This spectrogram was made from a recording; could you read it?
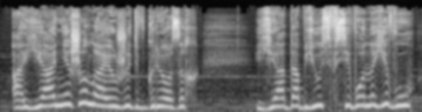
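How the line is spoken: Shouted. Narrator (Russian): выкрикнула Злата

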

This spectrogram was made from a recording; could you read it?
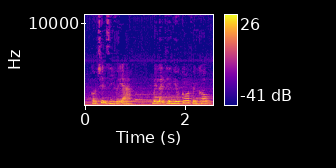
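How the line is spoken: Smiling. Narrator (Vietnamese): Cô mỉm cười nói

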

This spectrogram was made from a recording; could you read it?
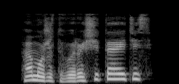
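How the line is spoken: Man's clarifying question, with a snort. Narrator (Russian): мужчина и, хмыкнув, уточнил

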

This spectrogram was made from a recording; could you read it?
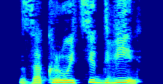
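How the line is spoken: Barked. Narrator (Russian): рявкнул Кейхар

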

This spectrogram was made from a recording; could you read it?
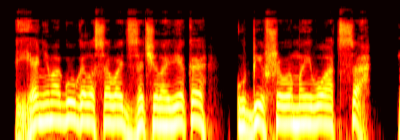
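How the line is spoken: Loud declaration. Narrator (Russian): громко заявил он

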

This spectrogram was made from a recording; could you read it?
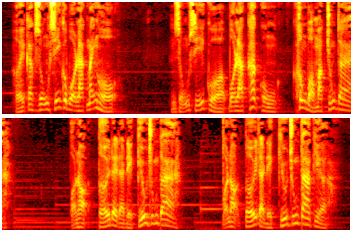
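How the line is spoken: Fierce long shout. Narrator (Vietnamese): Hổ Bào hung hăng thét dài

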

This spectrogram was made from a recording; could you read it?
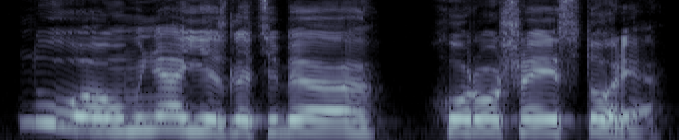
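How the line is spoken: Gloomy dwarf announcement. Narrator (Russian): мрачно известил гном

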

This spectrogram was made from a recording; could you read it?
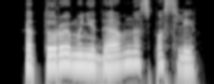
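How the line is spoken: Muttered. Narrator (Russian): буркнул чародей

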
